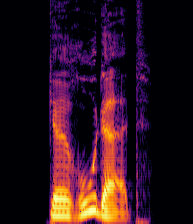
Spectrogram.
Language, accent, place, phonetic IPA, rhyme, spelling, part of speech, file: German, Germany, Berlin, [ɡəˈʁuːdɐt], -uːdɐt, gerudert, verb, De-gerudert.ogg
- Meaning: past participle of rudern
